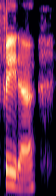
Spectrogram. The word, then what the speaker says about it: FATA: seen in the map the fata or pronounced feta is a narrow strip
